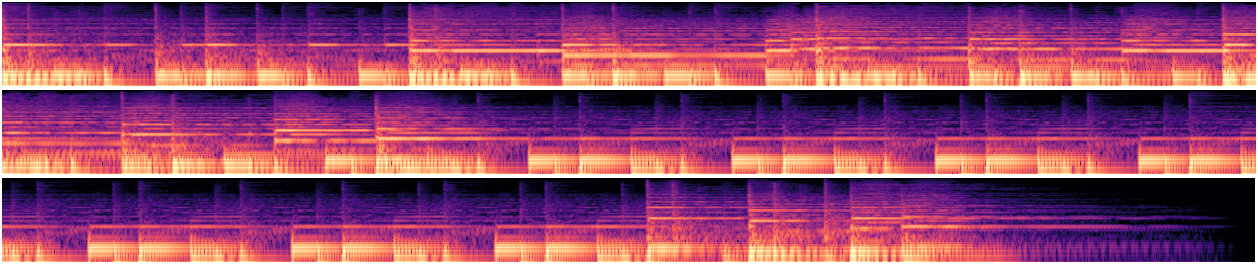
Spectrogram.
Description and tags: In Other News
This just in: Bees are real!
More in a exclusive report by Deborah.
Although, I'm always interested in hearing new projects using this sample!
